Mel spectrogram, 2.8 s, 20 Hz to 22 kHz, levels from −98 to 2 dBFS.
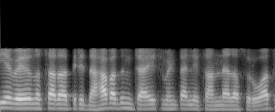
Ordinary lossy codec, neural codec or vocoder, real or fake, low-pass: none; codec, 24 kHz, 0.9 kbps, WavTokenizer, large speech release; fake; 3.6 kHz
